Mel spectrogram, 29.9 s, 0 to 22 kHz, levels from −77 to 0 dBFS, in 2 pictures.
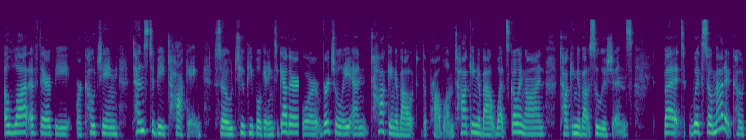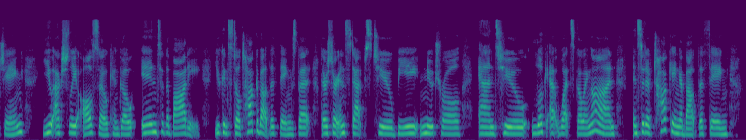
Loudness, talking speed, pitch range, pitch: -29 LUFS, 140 wpm, 180-220 Hz, 195 Hz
